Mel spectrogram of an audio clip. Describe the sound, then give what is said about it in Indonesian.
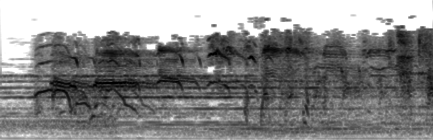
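A loud chorus of eerie monkey calls, many shrill swooping hoots and cries overlapping continuously for several seconds with no one speaking. “Ah, suara itu datang lagi. Itu memang suara-suara monyet.”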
